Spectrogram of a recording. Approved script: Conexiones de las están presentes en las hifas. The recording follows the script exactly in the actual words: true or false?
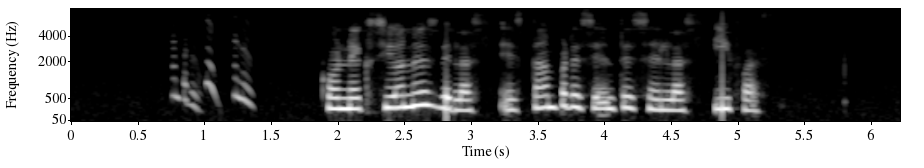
true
